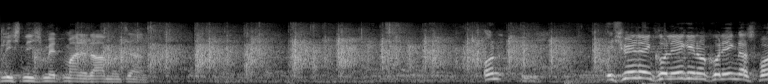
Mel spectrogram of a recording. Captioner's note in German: Beifall bei der CDU und dem BÜNDNIS 90/DIE GRÜNEN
